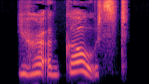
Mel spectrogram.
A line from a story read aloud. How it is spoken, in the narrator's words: repeated, her voice trembling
